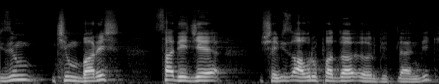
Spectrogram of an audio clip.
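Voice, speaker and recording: Against complete silence in a very clean recording, a man talks fairly slowly. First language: Zazaki (Kirmanjki) (speaking Turkish). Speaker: community organization leader. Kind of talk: conference speech.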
